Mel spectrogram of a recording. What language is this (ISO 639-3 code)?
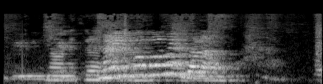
swa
